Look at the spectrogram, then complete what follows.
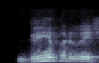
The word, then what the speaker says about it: गृह प्रवेश: सही शब्द जो है, सही उच्चारण जो है, घर का गृह प्रवेश होता है, ठीक है ना।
